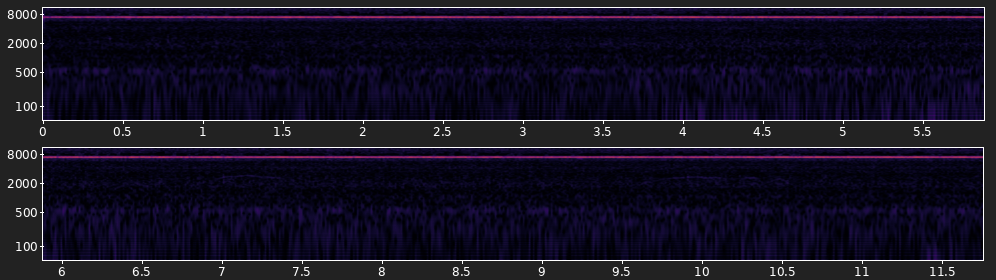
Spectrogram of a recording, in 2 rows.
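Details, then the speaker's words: Marantz PMD 520 three-head cassette deck set to normal speed, running auto bias calibration: steady high-pitched test tone over faint hiss without a break; calibration runs thoroughly and finishes with no error. "okay and these are the biased chit tones but if you hear that but like i said they uh it's very thorough the biasing"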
